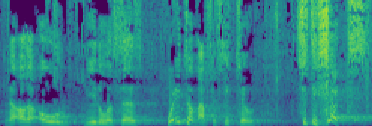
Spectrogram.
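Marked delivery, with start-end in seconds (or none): 2.2-4.9 mock squabble, leaping up high; arguing old porch-sitter. Third old porch-sitter disputing the count, high mock squabble. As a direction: challenge them, then pitch the correction high and long. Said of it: "they're all fighting there".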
